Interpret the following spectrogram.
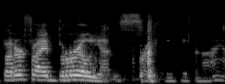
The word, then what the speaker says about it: Butterfly Brilliance: And you have to roll your R when you say that. Butterfly Brilliance.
